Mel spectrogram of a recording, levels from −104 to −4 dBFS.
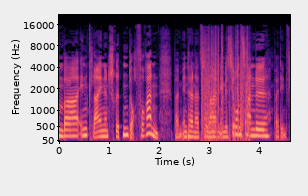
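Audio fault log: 2.86–3.87 s, loose connector crackle: a worn contact making and breaking chops the speech into an irregular burst of crackle and scratching.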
